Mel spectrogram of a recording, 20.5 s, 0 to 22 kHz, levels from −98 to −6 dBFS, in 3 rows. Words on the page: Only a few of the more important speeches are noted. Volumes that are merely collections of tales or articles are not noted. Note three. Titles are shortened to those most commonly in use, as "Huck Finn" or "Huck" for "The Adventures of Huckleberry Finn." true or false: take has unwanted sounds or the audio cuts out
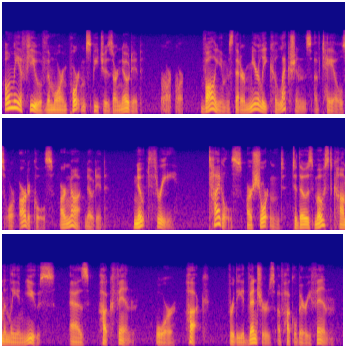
true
